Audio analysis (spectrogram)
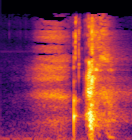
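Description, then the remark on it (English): A single sharp sneeze bursts out after a brief intake of breath, loud and sudden, with a short noisy tail trailing off afterward. “Oh, just sneezed, oh my god.”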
